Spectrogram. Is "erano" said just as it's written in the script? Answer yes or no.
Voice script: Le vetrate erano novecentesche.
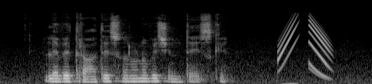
no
